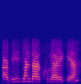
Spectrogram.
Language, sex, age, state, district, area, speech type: Hindi, female, 60+, Uttar Pradesh, Jaunpur, rural, conversation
